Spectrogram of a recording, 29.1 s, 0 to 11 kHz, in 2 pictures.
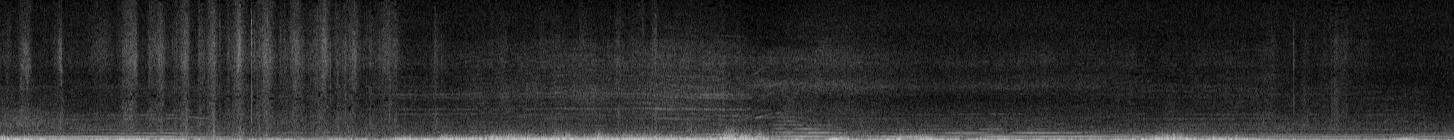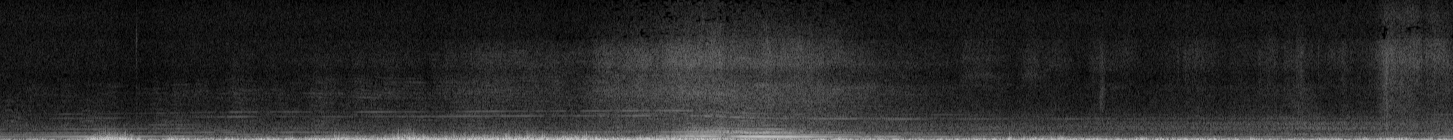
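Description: Electric motor and propeller of an E-flite Carbon-Z Cub SS radio-controlled plane in flight: a steady drone that drops in pitch as the plane passes, about 8 seconds in and again about 22 seconds in. Gusts of wind on the microphone sound underneath.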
